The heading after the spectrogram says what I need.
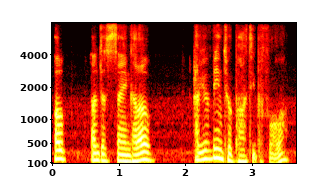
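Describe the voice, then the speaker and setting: A man's voice: on the high side, fairly quick, darkish tone, a little hiss or hum. A man playing a tabletop game, casually describing and speaking for his character. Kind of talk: casual in-game role-play.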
